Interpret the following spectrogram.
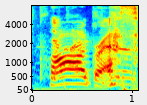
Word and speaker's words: progress: progress that's right Lucy In America we say progress we don't say progress the American pronunciation is progress with the short a sound like hot and stop progress let's hear that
